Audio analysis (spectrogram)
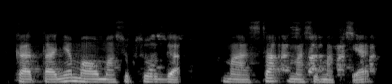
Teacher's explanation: kita ngomongnya ditekan kuat kalau kata masa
